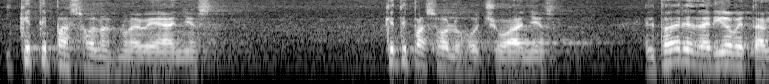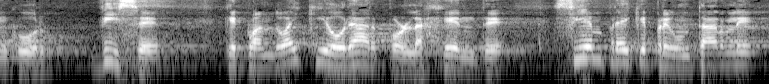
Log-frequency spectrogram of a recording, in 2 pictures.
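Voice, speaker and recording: Argentine preacher in a reverberant hall. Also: male voice, a little high, slight background noise. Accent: Argentine Spanish. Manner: animated storyteller, acts out dialogue. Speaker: lay preacher. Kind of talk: storytelling sermon. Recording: long hall reverb, faint ambience.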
